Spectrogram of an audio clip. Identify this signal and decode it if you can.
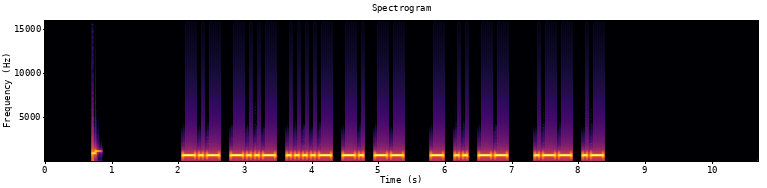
Morse code, heard as a keyed tone, about 20 wpm, 700 Hz. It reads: KX4NM TIM WA
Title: K1USN SST QSO Practice - 20wpm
